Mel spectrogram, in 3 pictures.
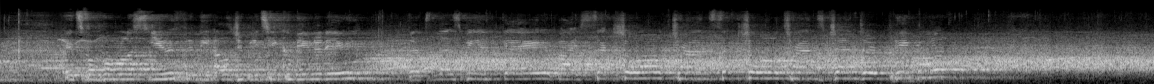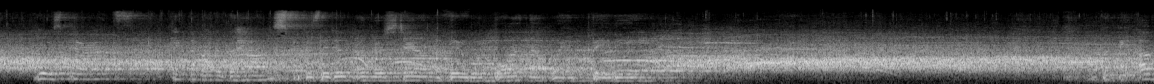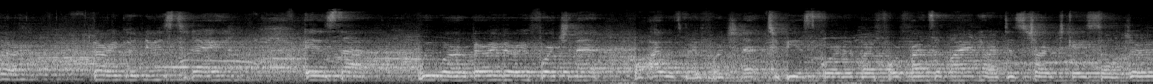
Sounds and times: Speech: 0:00.6 - 0:09.8, 0:11.9 - 0:18.1, 0:22.4 - 0:34.6.

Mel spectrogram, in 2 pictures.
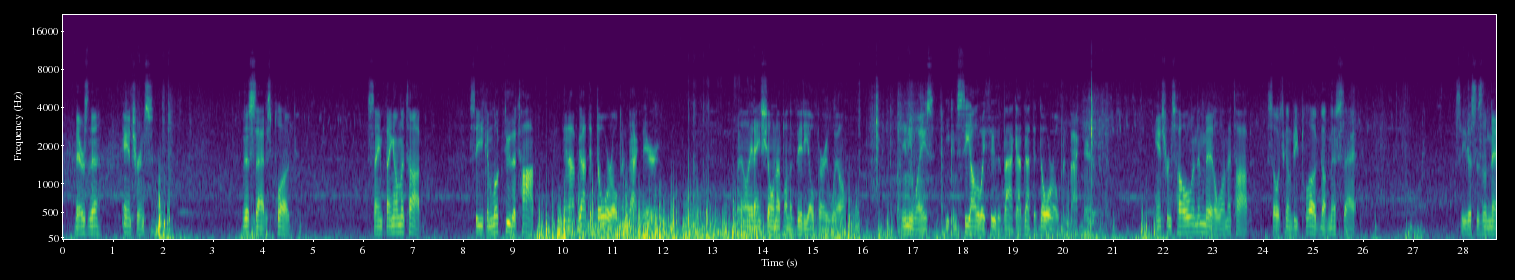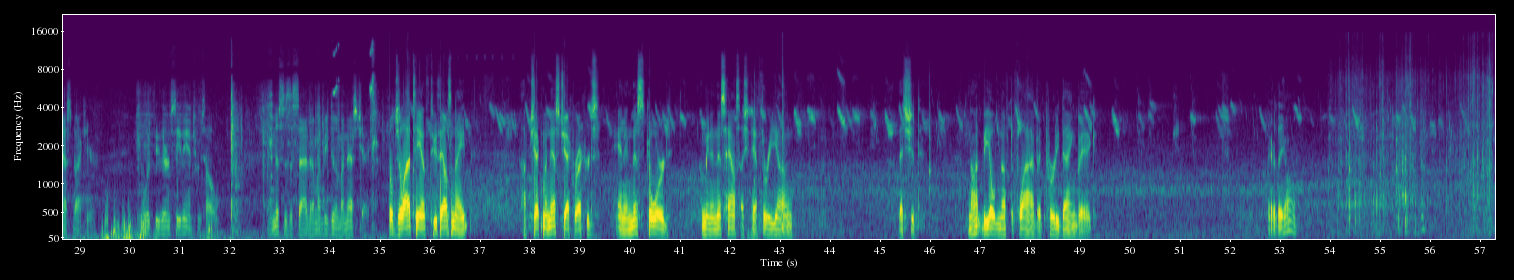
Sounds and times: Bird: 0:00.0 - 0:57.3
Speech: 0:00.2 - 0:01.9, 0:03.6 - 0:04.8, 0:06.1 - 0:07.2, 0:08.2 - 0:12.0, 0:13.5 - 0:15.7, 0:16.7 - 0:20.8, 0:21.8 - 0:26.0, 0:27.8 - 0:29.4, 0:30.2 - 0:31.8, 0:32.7 - 0:36.9, 0:37.8 - 0:40.8, 0:41.4 - 0:43.3, 0:45.4 - 0:46.0, 0:46.7 - 0:49.4, 0:52.7 - 0:53.4.

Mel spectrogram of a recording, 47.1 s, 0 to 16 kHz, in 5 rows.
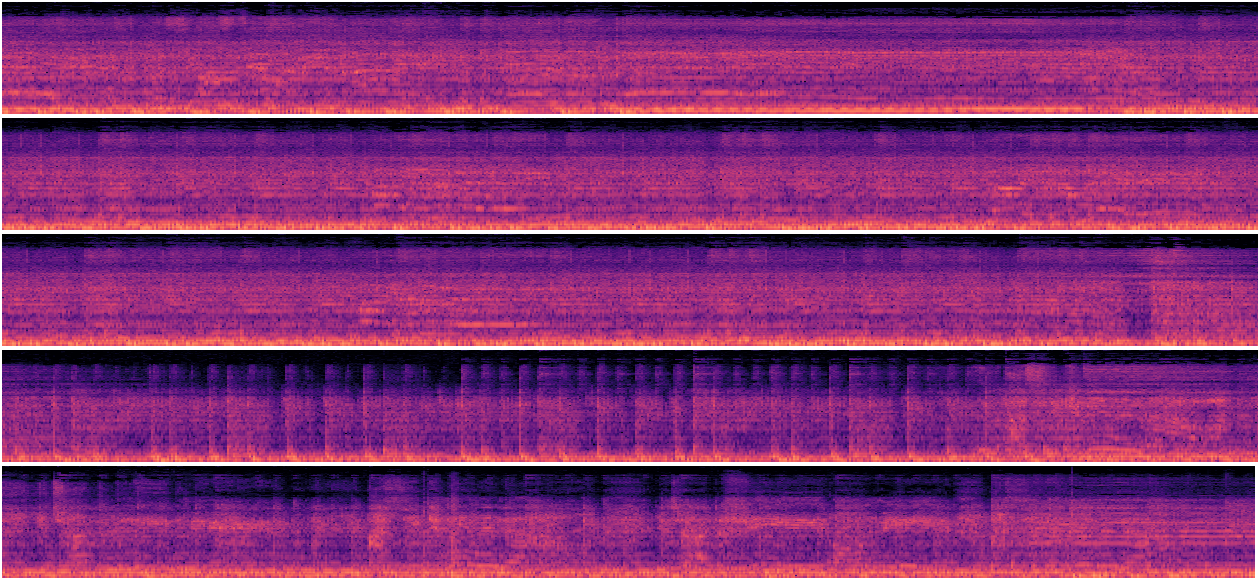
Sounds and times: Music: 0:00.0 - 0:47.0.

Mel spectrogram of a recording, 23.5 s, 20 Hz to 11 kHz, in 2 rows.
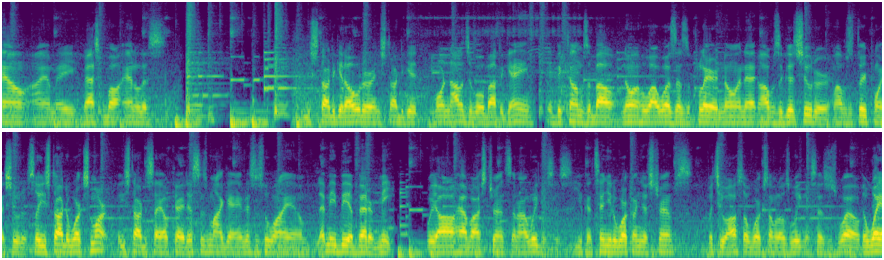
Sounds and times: Speech: 0:00.0 - 0:02.2, 0:04.0 - 0:23.4
Music: 0:00.0 - 0:23.4.

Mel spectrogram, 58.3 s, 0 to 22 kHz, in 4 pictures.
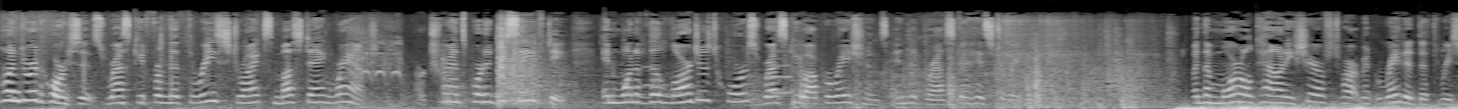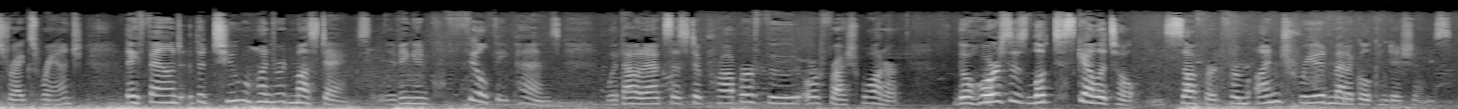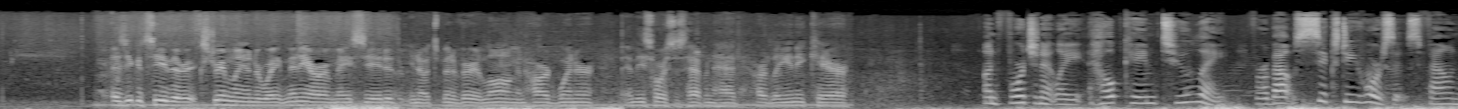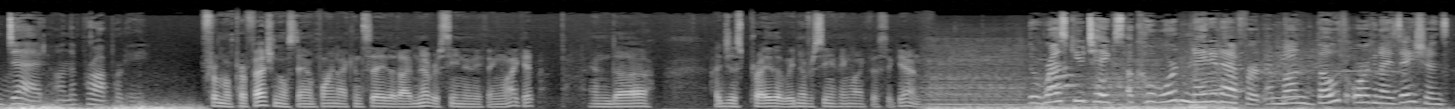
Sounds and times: Speech: 0:00.0 - 0:10.3, 0:12.0 - 0:23.6, 0:24.2 - 0:29.1, 0:30.2 - 0:37.6, 0:39.0 - 0:45.1, 0:45.8 - 0:49.1, 0:49.7 - 0:50.3, 0:50.9 - 0:53.0, 0:54.1 - 0:58.2.

